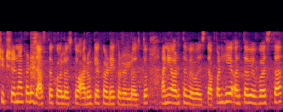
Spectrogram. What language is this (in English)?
Marathi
